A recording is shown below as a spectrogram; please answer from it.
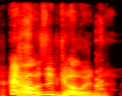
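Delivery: put-on old western man voice. Voicing Tomas the gingerbread man, greeting the others: old western man voice, Gunsmoke-style. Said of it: "it's like an old man's voice".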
